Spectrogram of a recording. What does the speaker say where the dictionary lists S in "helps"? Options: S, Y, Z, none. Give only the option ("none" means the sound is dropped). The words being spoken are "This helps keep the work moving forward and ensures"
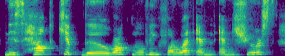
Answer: none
